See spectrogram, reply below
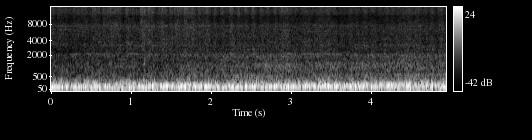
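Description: Deep, steady V8 rumble with a slightly lumpy cam lope and no knocks or ticks; a healthy-sounding idle.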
